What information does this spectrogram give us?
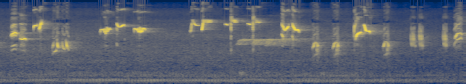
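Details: Orange-headed thrush in lively song, played as a lure to make other birds sing; quick high whistled notes and clipped chirps, some sliding, with a few held notes, delivered in irregular bursts with short gaps.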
